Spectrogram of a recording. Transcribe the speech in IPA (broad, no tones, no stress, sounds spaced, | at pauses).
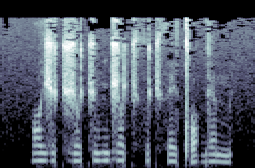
ɔ i̯ ʒ o t͡ʃ ʒ o t͡ʃ o m d͡ʒ ɔ t͡ʃ θ o t͡ʃ θ e i̯ tʼ ɔ ɡ ɛ m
